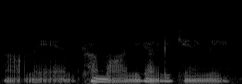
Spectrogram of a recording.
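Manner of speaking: real exasperated whisper; frustrated whisper. Real, not acted. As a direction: mutter it under the breath in defeat. Frustrated after losing photo.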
